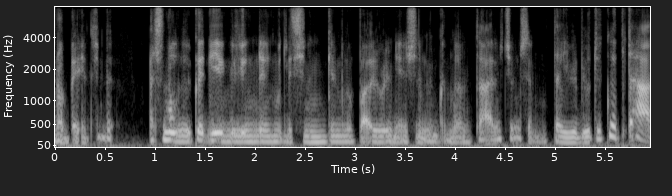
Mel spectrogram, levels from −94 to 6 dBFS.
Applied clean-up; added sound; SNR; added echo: neural diffusion model UNIVERSE++.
